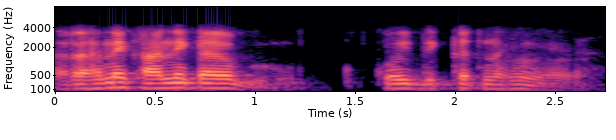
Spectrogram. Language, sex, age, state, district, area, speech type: Hindi, male, 45-60, Uttar Pradesh, Jaunpur, urban, conversation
